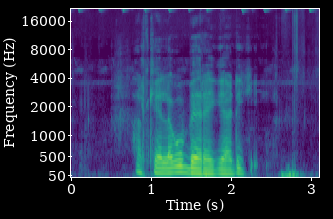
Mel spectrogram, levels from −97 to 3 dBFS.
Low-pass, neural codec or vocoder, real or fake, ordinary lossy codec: none; none; real; none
